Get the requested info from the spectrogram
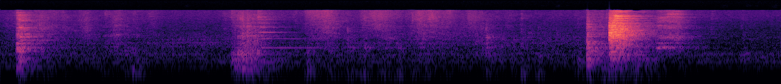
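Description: Three spaced knocks on a bamboo cutting board while champignon mushrooms are cut with a chef's knife, some with a short metallic ring of the blade. The loudest knock comes about four and a half seconds in.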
